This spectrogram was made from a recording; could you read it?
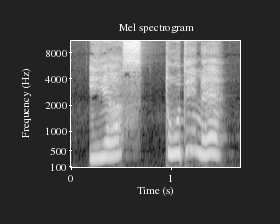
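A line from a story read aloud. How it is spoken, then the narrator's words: Mouse squeaking. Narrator (Slovenian): je zacvilila miška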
